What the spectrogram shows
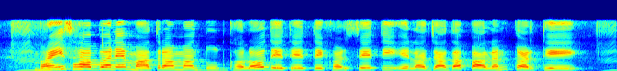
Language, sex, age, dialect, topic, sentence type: Chhattisgarhi, female, 41-45, Central, agriculture, statement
